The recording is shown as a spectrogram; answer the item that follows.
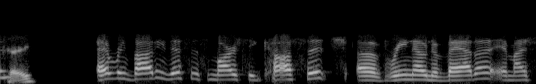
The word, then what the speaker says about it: Kosich: Kosich.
